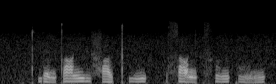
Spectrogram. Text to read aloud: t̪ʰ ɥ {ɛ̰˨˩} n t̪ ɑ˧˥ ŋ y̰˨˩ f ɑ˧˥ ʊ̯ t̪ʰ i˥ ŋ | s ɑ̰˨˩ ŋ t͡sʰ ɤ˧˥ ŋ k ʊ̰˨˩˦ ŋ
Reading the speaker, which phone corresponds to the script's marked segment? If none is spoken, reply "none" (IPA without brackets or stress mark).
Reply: ɛ̰˨˩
